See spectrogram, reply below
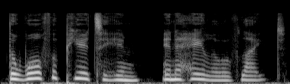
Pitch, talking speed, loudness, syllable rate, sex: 220 Hz, 205 wpm, -19 LUFS, 5.1 syllables/s, female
